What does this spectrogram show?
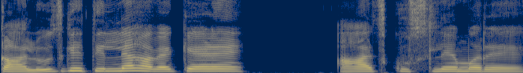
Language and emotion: Goan Konkani, sad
